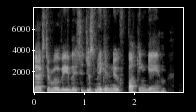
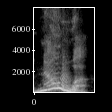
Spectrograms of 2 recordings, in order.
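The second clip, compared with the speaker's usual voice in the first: loud emphatic no; 11 semitones higher, 6 dB louder than usual. Real, not acted. Friend insists they're the same.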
